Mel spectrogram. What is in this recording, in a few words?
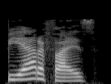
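"beatifies", British English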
